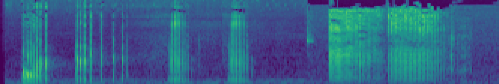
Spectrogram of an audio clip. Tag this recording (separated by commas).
Fart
